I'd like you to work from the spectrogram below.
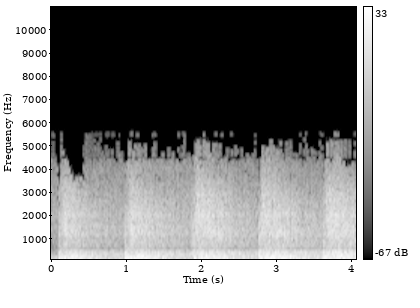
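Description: Five heavy booming blasts sound as anti-tank shells are fired, in a sound effect. The loud shots come evenly spaced about a second apart, each followed by a sustained rumbling roar.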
